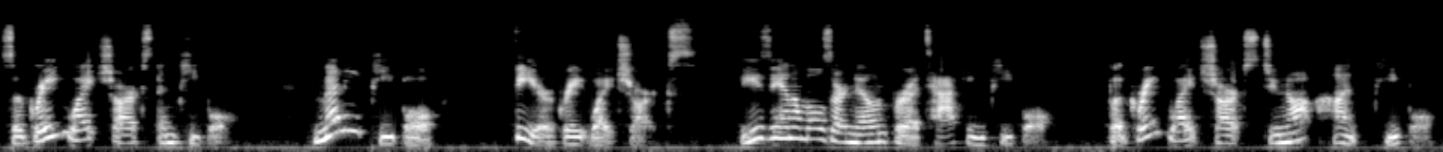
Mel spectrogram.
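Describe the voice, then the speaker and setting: A woman's voice: mid-range voice, big pitch swings, slow, creaky, a bit bright, slightly rough, low-quality recording. A woman reading aloud to young children like a teacher, explaining things and adding asides as she goes.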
